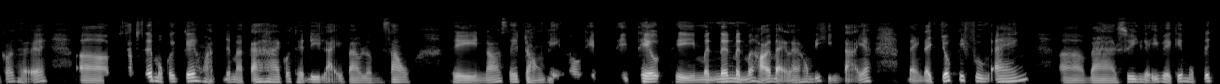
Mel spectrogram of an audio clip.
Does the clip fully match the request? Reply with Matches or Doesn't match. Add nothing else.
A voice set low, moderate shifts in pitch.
Doesn't match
